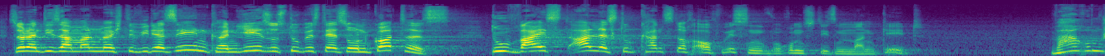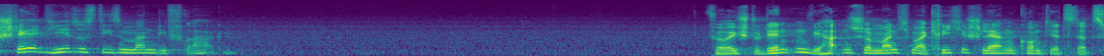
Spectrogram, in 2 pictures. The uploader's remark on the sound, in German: aus dem Gottesdienst der Liebenzeller Mission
